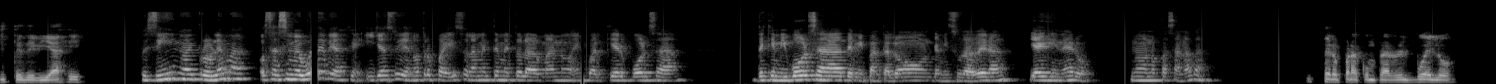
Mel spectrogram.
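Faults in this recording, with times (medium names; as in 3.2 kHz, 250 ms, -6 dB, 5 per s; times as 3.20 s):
tick 78 rpm -21 dBFS
3.11–3.18 s: dropout 71 ms
5.81–5.84 s: dropout 30 ms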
